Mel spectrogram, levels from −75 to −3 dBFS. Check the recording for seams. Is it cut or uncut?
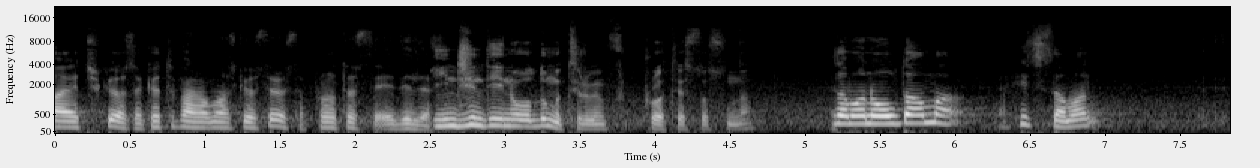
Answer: cut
